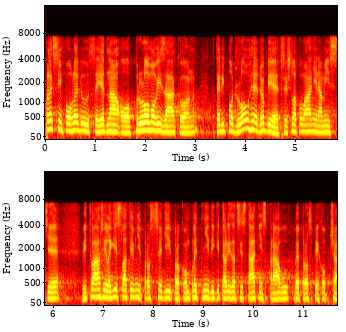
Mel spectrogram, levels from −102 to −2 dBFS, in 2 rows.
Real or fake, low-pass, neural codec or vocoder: fake; 7.2 kHz; codec, 16 kHz, 8 kbps, FunCodec, trained on Chinese and English, 25 frames a second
